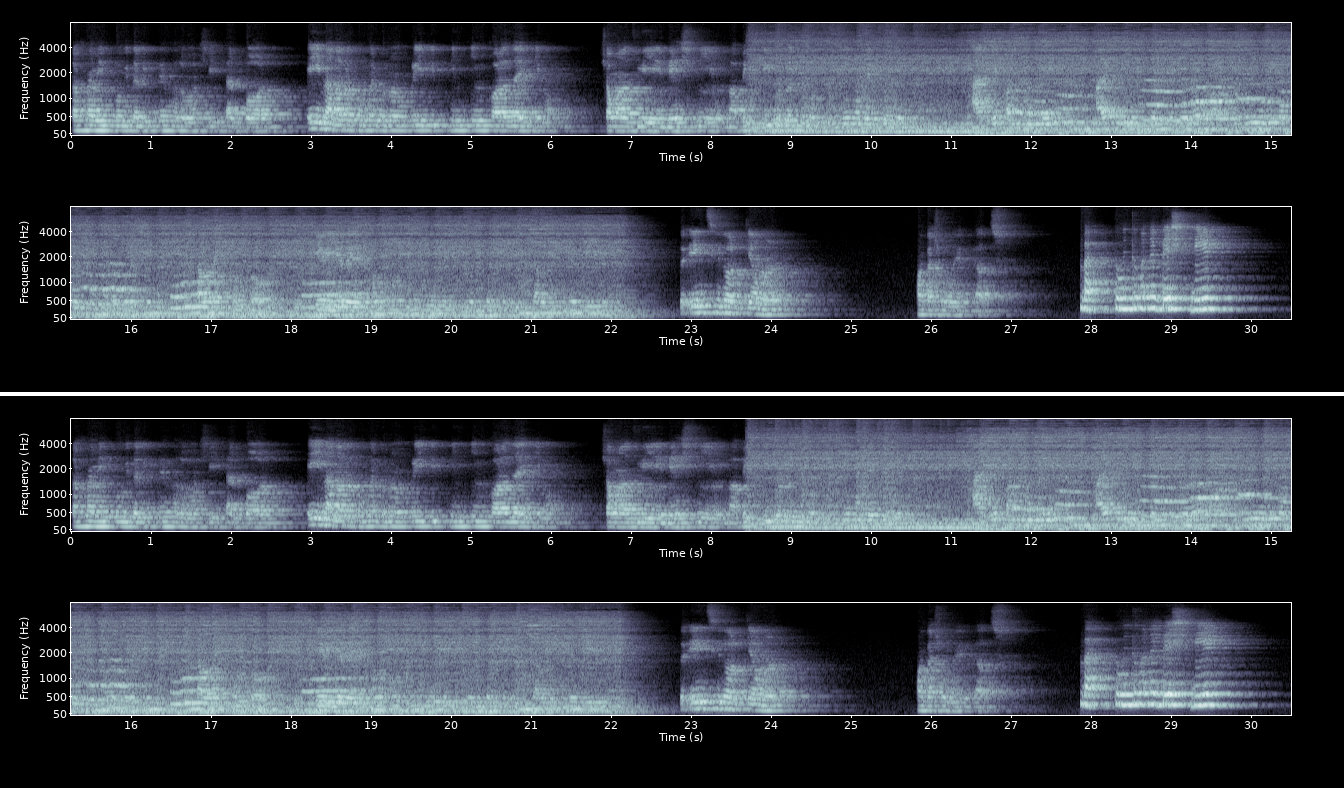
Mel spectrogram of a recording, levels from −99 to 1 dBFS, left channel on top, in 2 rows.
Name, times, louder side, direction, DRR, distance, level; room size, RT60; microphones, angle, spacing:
voice 1, 0.0-2.5 2.9-6.0 6.7-10.6 11.2-12.3 12.8-16.4 16.8-17.7 18.3-22.1 22.9-24.2 25.8-26.9, left 1 dB, 25° left, -3 dB, 1.2 m, -23 dB
sound 1, 8.4-22.1, equal, 50° right, 1.1 m, -24 dB
sound 2, 11.7-12.8 13.3-17.6 18.1-18.9, equal, 5° left, 1.5 m, -24 dB
voice 2, 27.9-29.5, left 1 dB, 65° left, 0 dB, 0.7 m, -15 dB
7.3 x 6.4 x 2.7 m, 1.1 s
head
